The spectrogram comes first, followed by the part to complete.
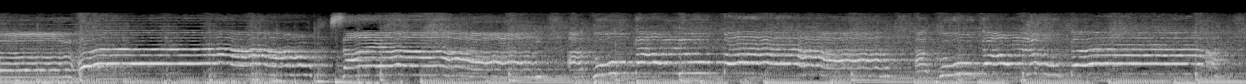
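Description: A woman singing long held high notes with slow slides between pitches, vocalising without clear words, over a karaoke backing track with a steady bass and beat.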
